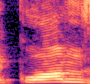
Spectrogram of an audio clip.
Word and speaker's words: qualms: And yet there are so many regrets in our life, so many qualms in our life. ये एक नया word है, सीखिए इसको, qualms. QUALMS, L साइलेंट है, qualms.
